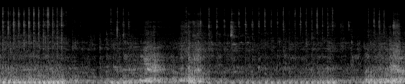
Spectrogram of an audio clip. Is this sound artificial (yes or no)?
yes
